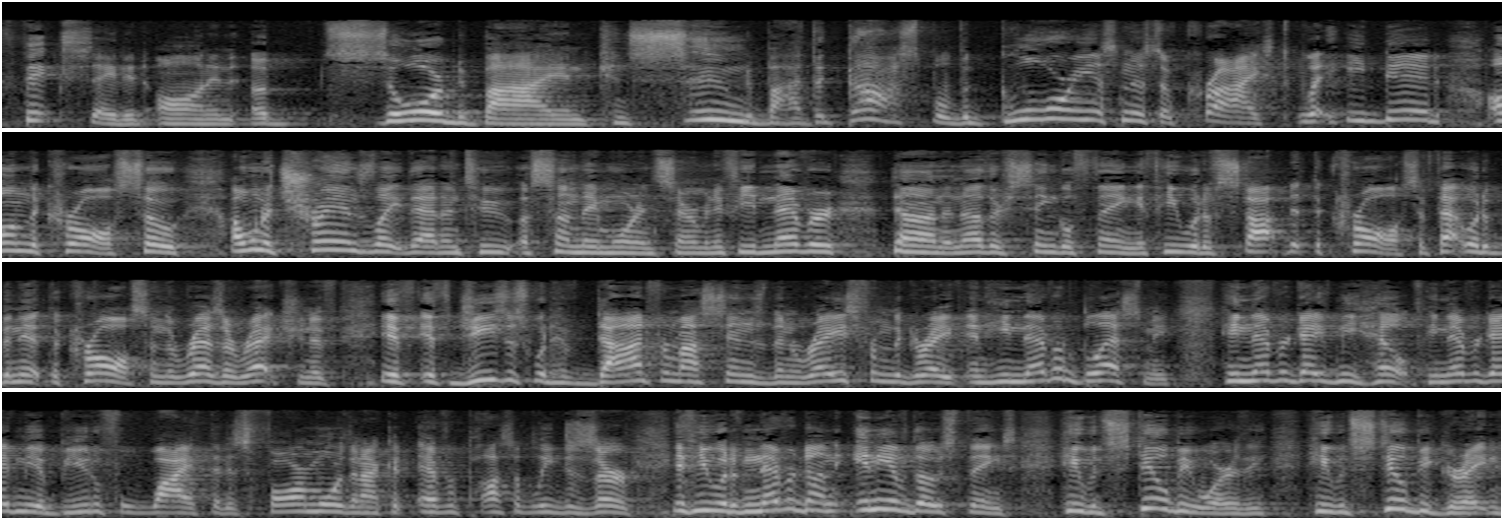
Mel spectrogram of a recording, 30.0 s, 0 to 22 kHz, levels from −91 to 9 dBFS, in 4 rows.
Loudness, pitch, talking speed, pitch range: -25 LUFS, 210 Hz, 240 wpm, 180-235 Hz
